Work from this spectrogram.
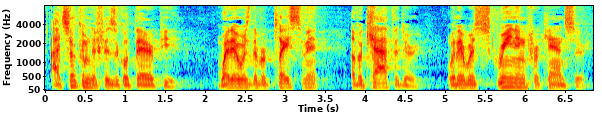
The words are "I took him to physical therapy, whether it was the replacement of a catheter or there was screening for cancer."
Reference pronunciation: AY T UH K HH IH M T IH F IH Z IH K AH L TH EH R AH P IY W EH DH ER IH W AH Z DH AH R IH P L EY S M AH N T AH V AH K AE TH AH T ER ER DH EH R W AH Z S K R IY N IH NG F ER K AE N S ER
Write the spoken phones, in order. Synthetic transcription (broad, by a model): AY T UH K HH IH M T IH F IH Z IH K L TH EH R AH P IY W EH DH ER W AH Z DH AH R IH P L EY S M AH N T AH V AH K AE TH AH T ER ER DH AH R W AH Z S K R IY N IH NG F ER K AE N S ER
